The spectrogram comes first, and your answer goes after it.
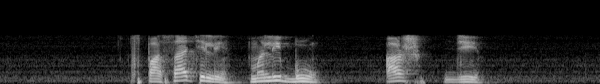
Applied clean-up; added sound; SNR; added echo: none; none; none; none.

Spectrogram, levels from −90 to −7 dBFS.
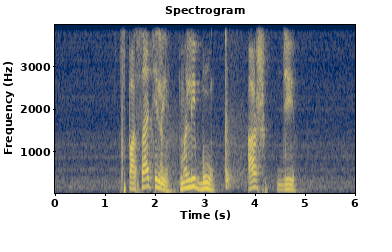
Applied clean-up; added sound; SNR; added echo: none; Door / Car; 13 dB; none.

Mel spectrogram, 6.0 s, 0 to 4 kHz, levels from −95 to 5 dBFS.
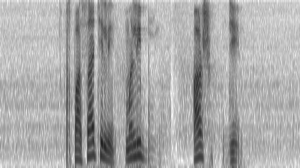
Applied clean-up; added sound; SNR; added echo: neural separator model SepFormer WHAM!.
